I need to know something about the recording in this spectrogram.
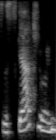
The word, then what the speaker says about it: Saskatchewan: a lot of people have a hard time pronouncing our province but it's saskatchewan canada yeah i love it by the way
